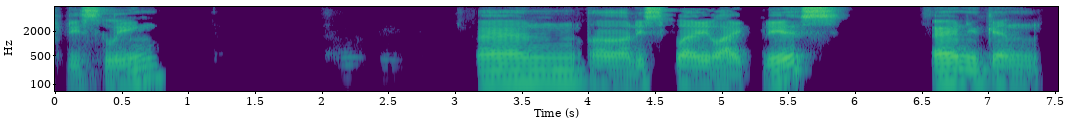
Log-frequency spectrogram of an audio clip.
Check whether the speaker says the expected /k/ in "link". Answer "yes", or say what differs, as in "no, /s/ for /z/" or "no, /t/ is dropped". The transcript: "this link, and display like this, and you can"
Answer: no, /k/ is dropped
